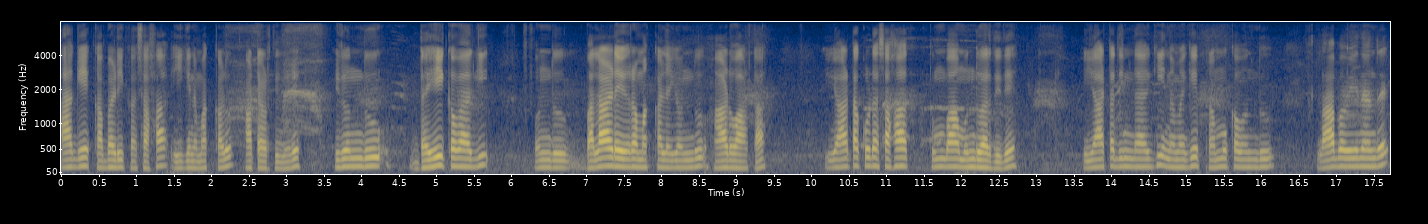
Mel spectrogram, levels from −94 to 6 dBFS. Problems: background sounds at intervals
